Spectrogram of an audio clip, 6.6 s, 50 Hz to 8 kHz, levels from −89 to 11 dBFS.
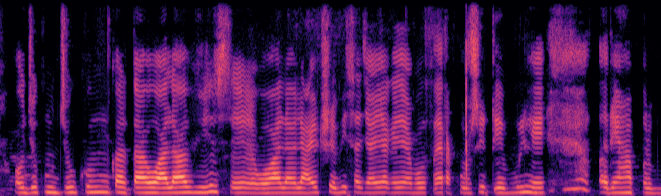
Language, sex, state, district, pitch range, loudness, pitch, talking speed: Hindi, female, Chhattisgarh, Sarguja, 200-215 Hz, -18 LUFS, 205 Hz, 200 wpm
